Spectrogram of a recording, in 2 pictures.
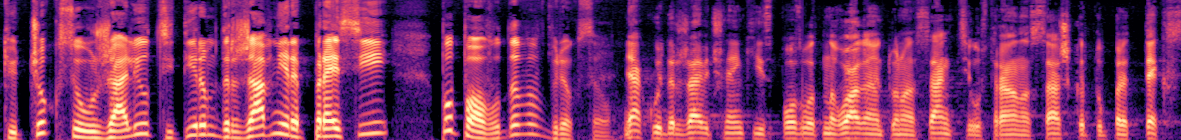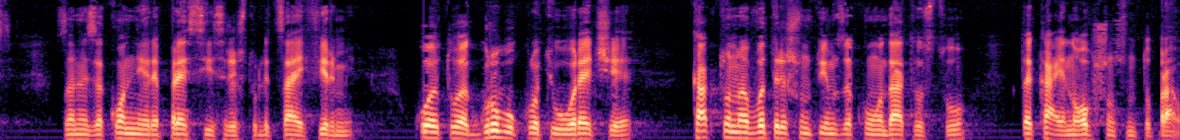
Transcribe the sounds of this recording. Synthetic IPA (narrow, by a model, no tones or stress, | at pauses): kʲjut͡ʃuksɛʊʒaliot̪sit̪iɾəmd̪əɾʒavniɾɛpɾɛsiː | popɔvod̪əvɐvbɾʲuksɛ̰lˠnʲʔakoid̪əɾʒavit͡ʃlɛŋk̟iːspɔlˠzvət̪nɐlˠaɡənɛt̪onɐsaŋk̚t̪siːot̪st̪ɾɐnanɐsaʃkɐt̪ɔpɾɛt̪ːɛkst̪ | zɐnɛzɐkɔnːiɾɛpɾɛsiːsɾɛʃt̪ʊlit̪saifiɾmi | koɛt̪oɛɡɾubopɾot̪ivoɾɛt͡ʃiɛ | kak̚t̪onɐvɤt̪ɾɛʃnot̪oimzɐkonod̪at̪ɛlˠst̪vo | t̪ɐkainɐɔpʃt̪nosnot̪opɾa̰vo̰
